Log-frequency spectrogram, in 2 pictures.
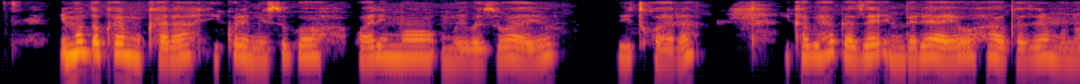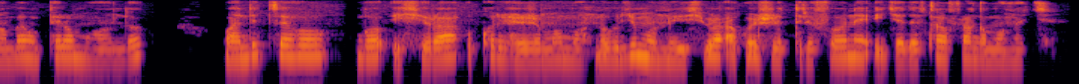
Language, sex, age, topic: Kinyarwanda, male, 18-24, finance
